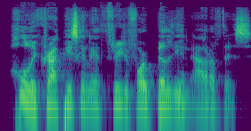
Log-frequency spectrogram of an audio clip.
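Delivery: ordinary delivery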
